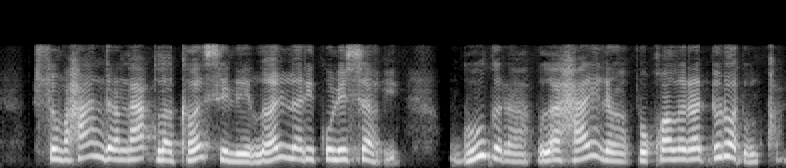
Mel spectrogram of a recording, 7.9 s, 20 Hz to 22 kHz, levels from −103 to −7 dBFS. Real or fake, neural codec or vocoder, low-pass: fake; codec, 16 kHz, 1 kbps, FunCodec, trained on Chinese and English, 50 frames a second; 7.2 kHz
